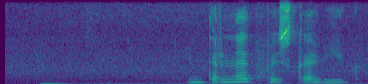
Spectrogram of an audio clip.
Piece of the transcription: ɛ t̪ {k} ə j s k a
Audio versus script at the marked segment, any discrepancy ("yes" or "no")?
yes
